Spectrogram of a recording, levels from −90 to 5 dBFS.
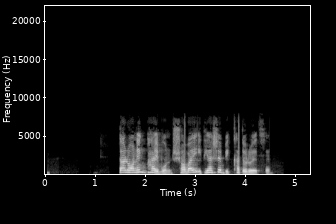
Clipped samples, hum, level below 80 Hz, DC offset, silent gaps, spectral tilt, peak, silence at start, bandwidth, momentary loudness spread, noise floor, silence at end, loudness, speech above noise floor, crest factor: under 0.1%; none; -60 dBFS; under 0.1%; none; -5.5 dB/octave; -2 dBFS; 1.5 s; 7.6 kHz; 8 LU; -75 dBFS; 0.85 s; -15 LUFS; 61 dB; 16 dB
